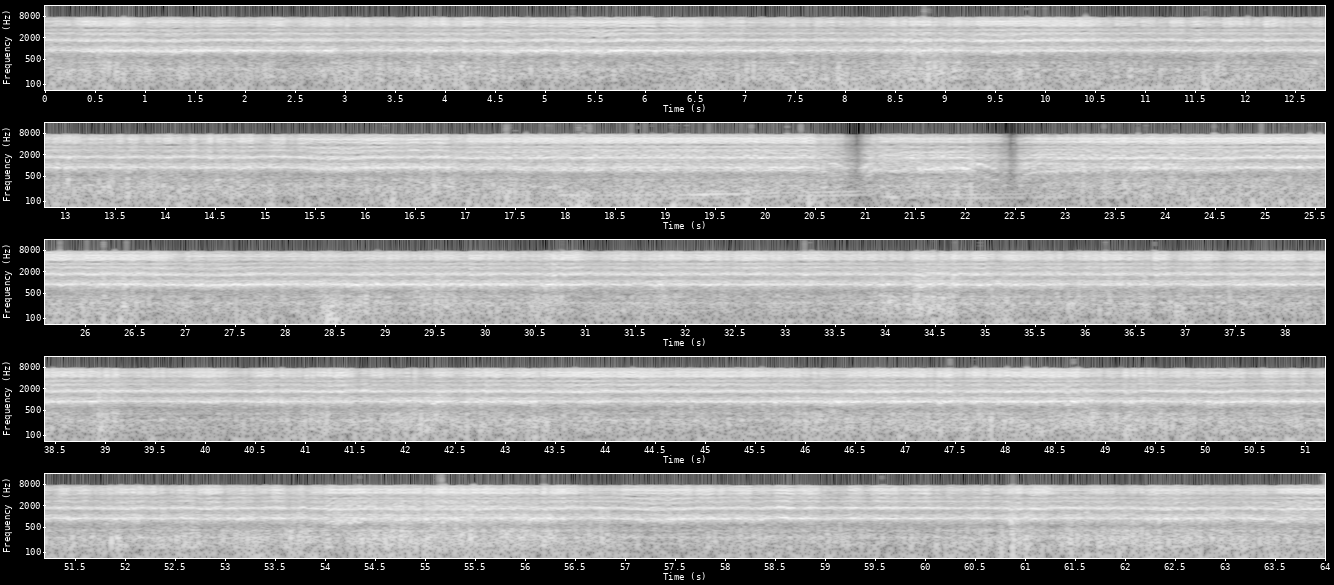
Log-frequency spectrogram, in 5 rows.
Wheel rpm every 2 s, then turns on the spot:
230, 230, 220, 230, 230, 230, 230, 230, 220, 210, 170, 130, 210, 230, 230, 230, 230, 230, 240, 230, 230, 230, 230, 230, 240, 230, 230, 210, 230, 230, 230, 220.
none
